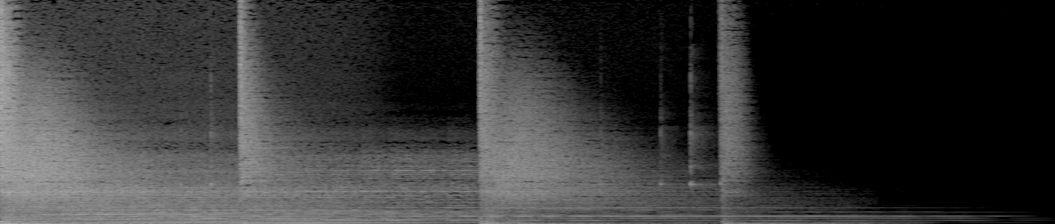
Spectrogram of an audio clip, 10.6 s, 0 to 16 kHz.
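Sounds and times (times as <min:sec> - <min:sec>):
ambient death stinger: 0:00.0 - 0:07.9.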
